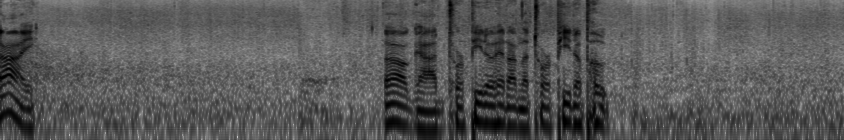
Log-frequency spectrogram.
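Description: Naval guns boom and shells explode.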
